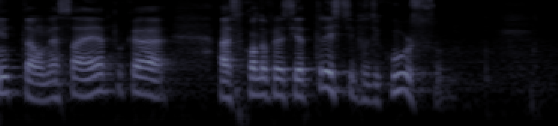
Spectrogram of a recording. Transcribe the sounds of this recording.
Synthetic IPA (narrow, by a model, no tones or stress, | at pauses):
ẽnt̪ɐ̃w̃nɛsɐɛpokɐɐeskɔlɐofeɾesiɐt̪ɾest͡ʃipʊzd̪ɪkuɾsʊ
